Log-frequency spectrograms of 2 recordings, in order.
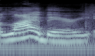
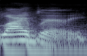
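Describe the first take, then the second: First: Some sounds in the word are switched around. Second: The word's sounds are in standard order. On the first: It is the form used in the dialect. "This is called metathesis" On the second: It is the traditional form. "instead of library"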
